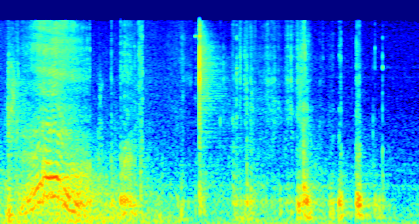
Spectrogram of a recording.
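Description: Suitcase zipper being run around the case's edge, with a wavering zip for about the first second, then a few light clicks and handling taps.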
